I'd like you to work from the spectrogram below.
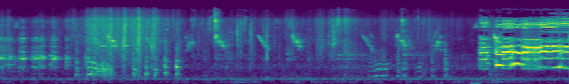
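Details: Backyard chickens in the dirt: hens clucking softly amid rustling and wing flaps, then a rooster's loud, harsh crow begins in the final second and a half.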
